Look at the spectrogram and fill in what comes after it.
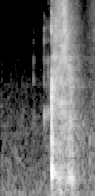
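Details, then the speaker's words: A short in-breath, then one sharp, explosive sneeze that fades quickly; a single acted sneeze from a TV drama character with a cold. "you allergic to handsome men? Stupid cold."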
